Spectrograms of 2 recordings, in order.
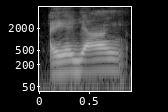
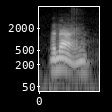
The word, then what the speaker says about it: Anang: Yes, we do, and we have the other boy, but I can't pronounce his name, Ayang or something like that. Anang. Yes, thank you.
